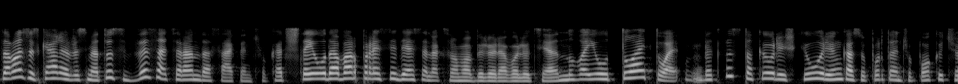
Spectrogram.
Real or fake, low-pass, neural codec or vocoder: fake; 5.4 kHz; codec, 24 kHz, 1.2 kbps, DualCodec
